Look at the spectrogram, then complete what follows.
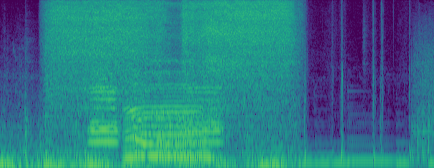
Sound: groans

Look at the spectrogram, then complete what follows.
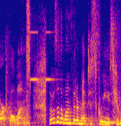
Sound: timer beeps

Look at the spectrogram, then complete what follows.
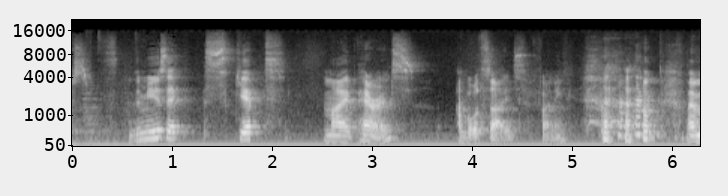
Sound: laughter

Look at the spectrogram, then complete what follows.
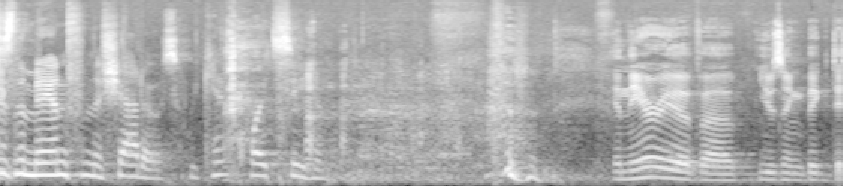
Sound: audience laughing

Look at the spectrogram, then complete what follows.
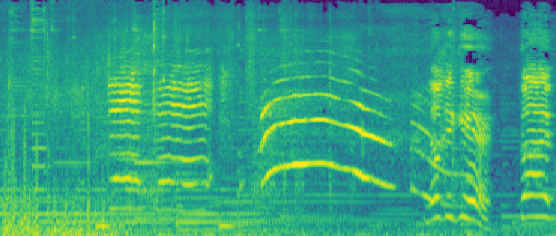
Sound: screeching

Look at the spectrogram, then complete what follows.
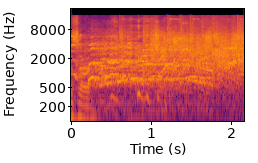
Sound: audience laughing and applauding

